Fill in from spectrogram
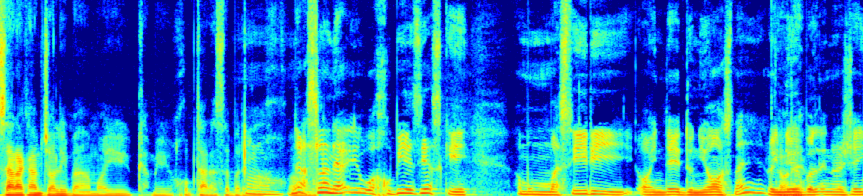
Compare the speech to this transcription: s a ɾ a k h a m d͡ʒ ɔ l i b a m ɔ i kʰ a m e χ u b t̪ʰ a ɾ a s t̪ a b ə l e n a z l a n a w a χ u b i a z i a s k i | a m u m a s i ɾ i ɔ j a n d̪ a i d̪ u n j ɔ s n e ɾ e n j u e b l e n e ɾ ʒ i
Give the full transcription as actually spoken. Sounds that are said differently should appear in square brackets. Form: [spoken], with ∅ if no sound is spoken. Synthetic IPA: s a ɾ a k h a m d͡ʒ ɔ l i b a m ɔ i kʰ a m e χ u b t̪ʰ a ɾ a s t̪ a b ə [ɾ] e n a [s] l a n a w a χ u b i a z i a s k i | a m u m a s i ɾ i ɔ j [i] n d̪ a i d̪ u n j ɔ s n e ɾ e n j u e b l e n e ɾ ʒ i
